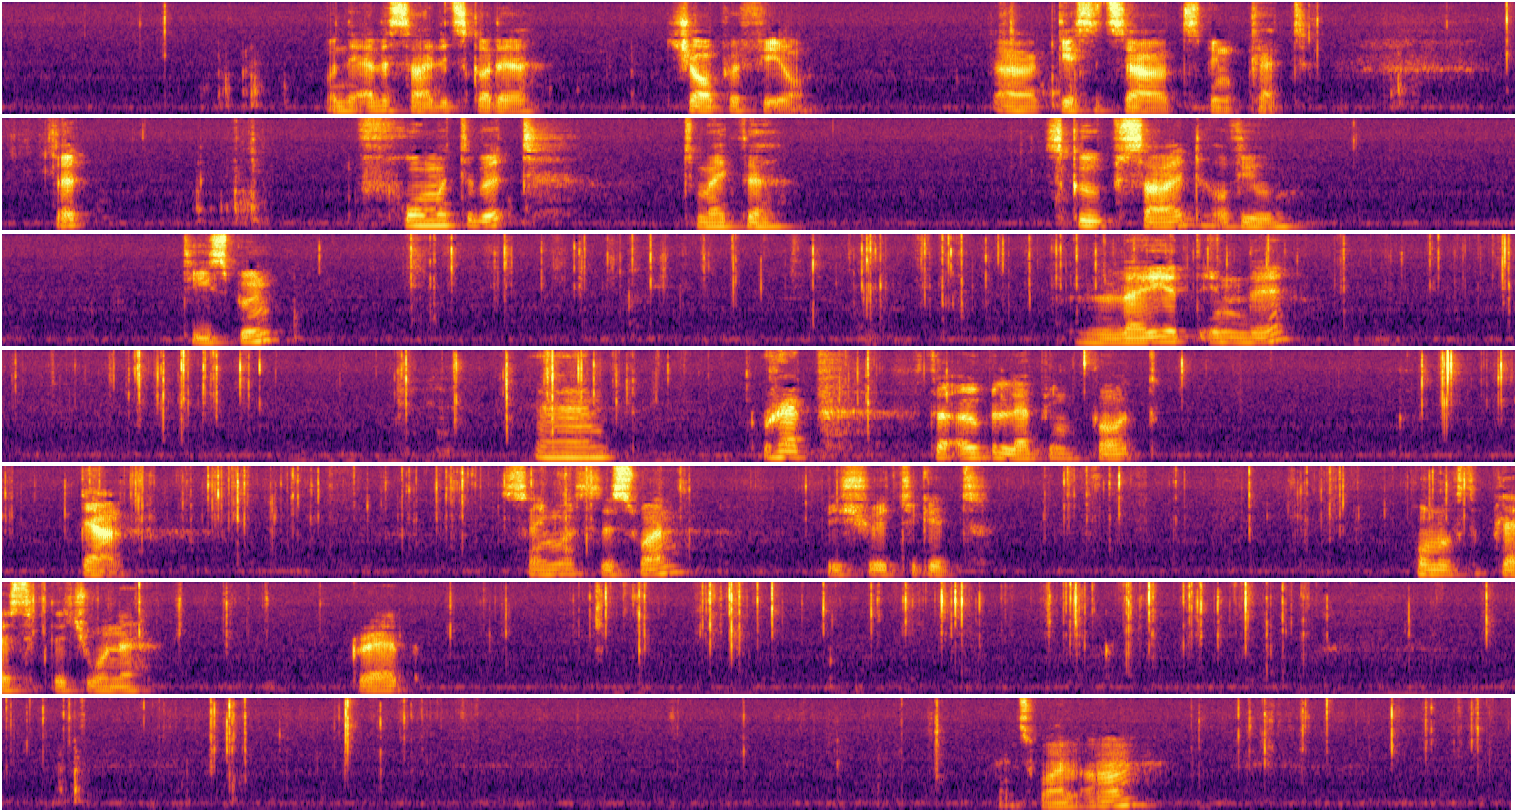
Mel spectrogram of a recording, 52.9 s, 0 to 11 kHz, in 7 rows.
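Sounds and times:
thin plastic crinkling: 7.5s - 7.9s, 16.7s - 27.4s, 29.7s - 34.4s, 35.4s - 47.8s, 51.3s - 52.9s.

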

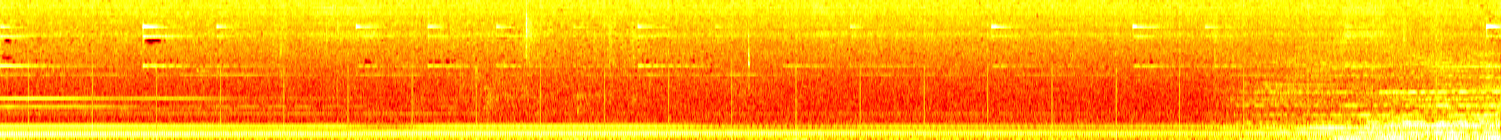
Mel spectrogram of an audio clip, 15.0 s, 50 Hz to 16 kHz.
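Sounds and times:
wind chimes ringing: 0.0s - 9.2s, 11.3s - 15.0s
steady low drone: 12.0s - 15.0s.

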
